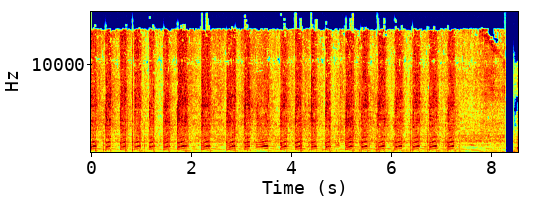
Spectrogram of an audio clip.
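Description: McLaren 600LT's twin-turbo V8 being revved while the car stands still: quick repeated throttle blips, about two to three a second. Near the end the revs fall away in one long drop before the sound cuts off.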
